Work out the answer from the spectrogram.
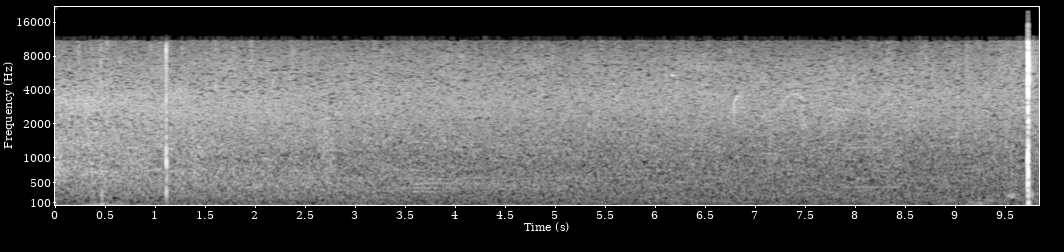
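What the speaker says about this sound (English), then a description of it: "the field's not going to be able to hold up if the rain gets any worse than this" Rain falling on a baseball field in MLB The Show 26: a steady, even hiss of rainfall with a few faint ticks and one sharp tap near the end.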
